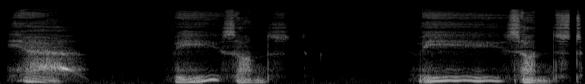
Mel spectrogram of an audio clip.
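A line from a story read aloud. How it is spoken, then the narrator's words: Murmuring. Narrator (German): murmelte Dumbledore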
